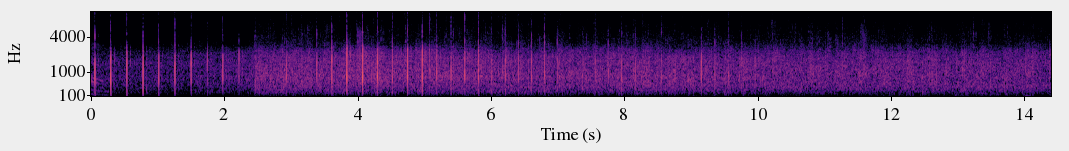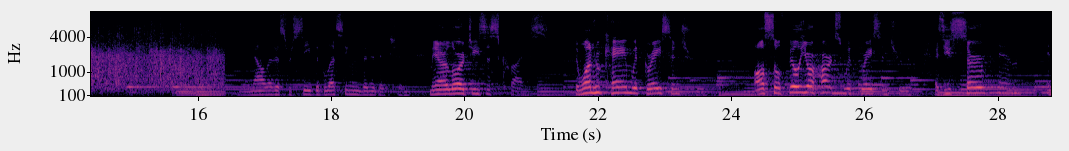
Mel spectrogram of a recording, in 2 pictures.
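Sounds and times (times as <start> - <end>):
audience applauding graduates: 0.0 - 16.4
speech: 17.2 - 23.5, 24.4 - 28.3.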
